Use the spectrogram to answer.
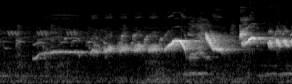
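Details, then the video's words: Orange-headed thrush in an aviary singing vigorously: a long flowing phrase that starts with a steady whistle, then builds into louder, tumbling warbles and sharp rising notes. "ANIS MERAH GACOR"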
